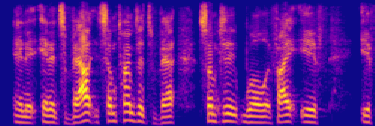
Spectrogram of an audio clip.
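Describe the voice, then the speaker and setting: A man's fairly high, ordinary speaking voice at a fairly quick pace, with ordinary pitch variation and a quiet background. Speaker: forensic financial expert. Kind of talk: webinar presentation.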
